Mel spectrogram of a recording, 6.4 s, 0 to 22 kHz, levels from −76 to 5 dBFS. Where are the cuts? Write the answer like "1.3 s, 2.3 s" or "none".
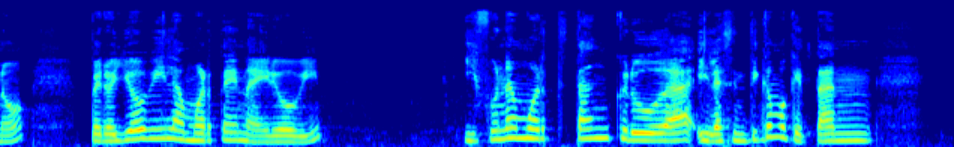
none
